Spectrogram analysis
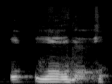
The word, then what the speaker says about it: Louisville: They just like Louisville? guttural. Like, Marbles in your mouth. Louisville. You gotta say it like you gotta say like you have chaw in your mouth, bro.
